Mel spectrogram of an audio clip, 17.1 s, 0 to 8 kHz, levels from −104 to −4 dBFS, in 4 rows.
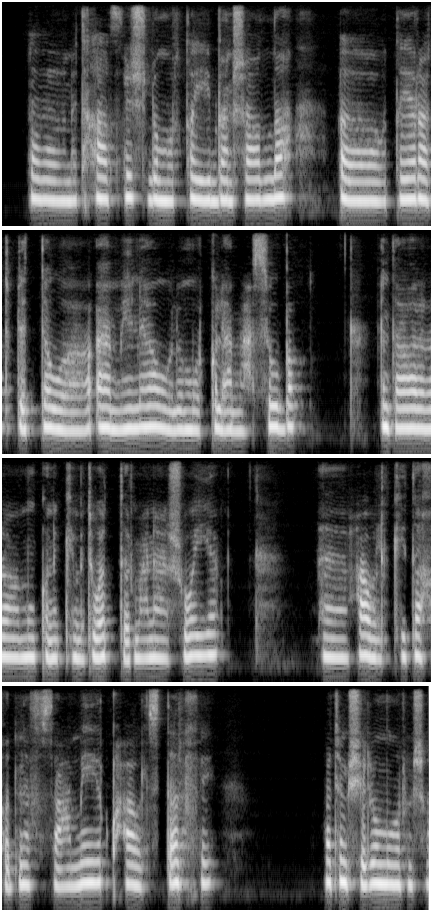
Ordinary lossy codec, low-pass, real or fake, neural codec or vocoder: none; none; fake; codec, 16 kHz, 16 kbps, FreqCodec, larger model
